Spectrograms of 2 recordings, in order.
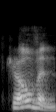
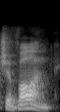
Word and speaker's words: Jovan: and it's like, no, that's not how you pronounce his name. It's Jovan, not Javon.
